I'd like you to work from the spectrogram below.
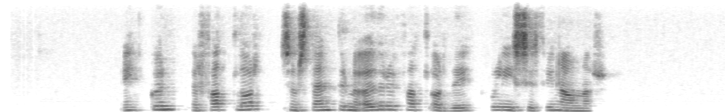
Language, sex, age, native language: Icelandic, female, 40-49, Icelandic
